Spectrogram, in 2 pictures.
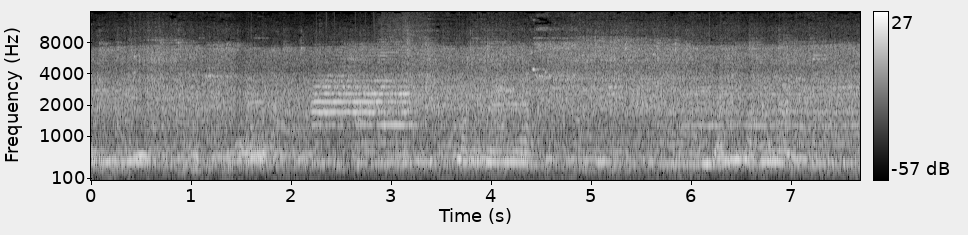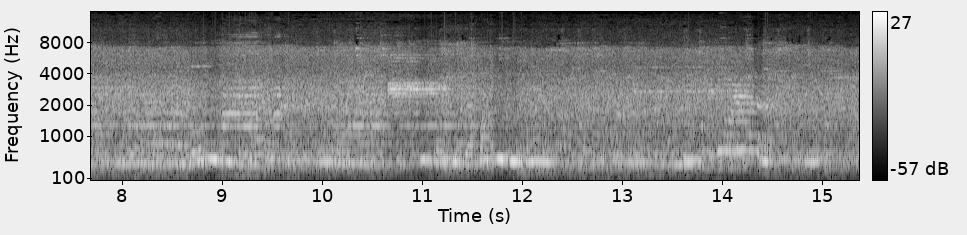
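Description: Loud, steady street traffic noise with a babble of voices and wavering engine tones. Horn blasts sound about two and a half seconds in and again near eleven seconds.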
